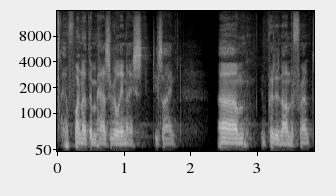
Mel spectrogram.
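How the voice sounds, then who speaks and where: A man with a medium pitch talks at a fairly quick pace in a monotone, flat intonation. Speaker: planning commissioner. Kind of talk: public meeting discussion. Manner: fast.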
